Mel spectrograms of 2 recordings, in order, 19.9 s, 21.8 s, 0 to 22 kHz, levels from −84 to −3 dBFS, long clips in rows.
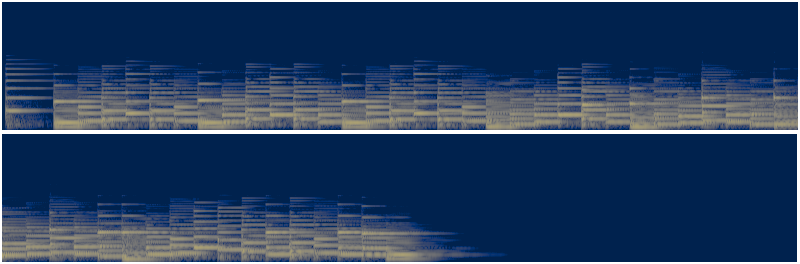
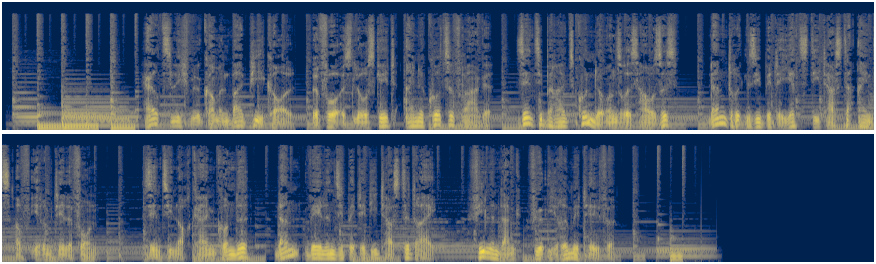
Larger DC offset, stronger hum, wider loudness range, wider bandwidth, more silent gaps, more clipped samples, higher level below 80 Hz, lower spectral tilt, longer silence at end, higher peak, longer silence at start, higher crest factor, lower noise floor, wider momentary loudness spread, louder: neither; neither; about the same, 3 LU vs 4 LU; second, 4.3 kHz vs 16 kHz; neither; neither; second, -50 dBFS vs -36 dBFS; first, -8 dB/octave vs -5.5 dB/octave; first, 4.45 s vs 1.95 s; second, -20 dBFS vs -4 dBFS; about the same, 0.05 s vs 0.15 s; about the same, 16 dB vs 18 dB; about the same, under -90 dBFS vs under -90 dBFS; second, 4 LU vs 11 LU; second, -34 LUFS vs -22 LUFS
